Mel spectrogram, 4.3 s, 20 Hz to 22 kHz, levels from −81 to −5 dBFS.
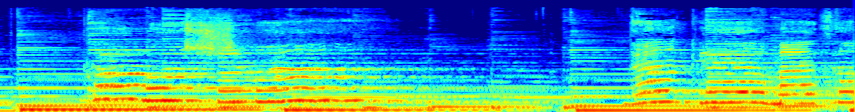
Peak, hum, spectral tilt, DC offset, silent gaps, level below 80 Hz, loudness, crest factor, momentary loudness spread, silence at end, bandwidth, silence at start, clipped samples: -4 dBFS; none; -6 dB/octave; under 0.1%; none; -44 dBFS; -19 LUFS; 14 dB; 9 LU; 0 s; 17 kHz; 0 s; under 0.1%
